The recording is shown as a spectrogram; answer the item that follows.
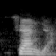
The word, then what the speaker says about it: Cianya: Abigail, Dana, Edgar, Liliana, Luz, Cianya, espero decirlo correctamente, que tengan muy buenas noches. Carlos también estaba conectado. Bueno. Perfecto. Ah, dice que sí, así se pronuncia. Cianya, perfecto. Bueno, voy a tratar de acordarme.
